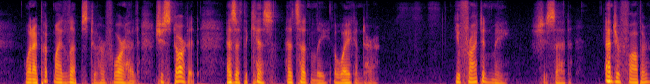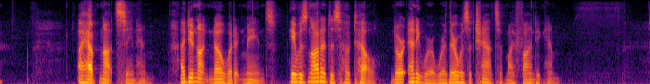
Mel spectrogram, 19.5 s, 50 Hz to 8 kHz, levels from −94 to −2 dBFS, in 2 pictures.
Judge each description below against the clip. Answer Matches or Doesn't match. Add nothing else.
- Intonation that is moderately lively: Matches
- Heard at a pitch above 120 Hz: Doesn't match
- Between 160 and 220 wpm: Matches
